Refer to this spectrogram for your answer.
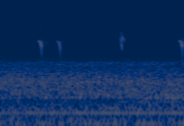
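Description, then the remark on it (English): Decoy ducks calling: four short, high-pitched calls, two in quick succession and then two spaced farther apart, rising clearly above a steady, loud background rush. “These are the decoys calling.”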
